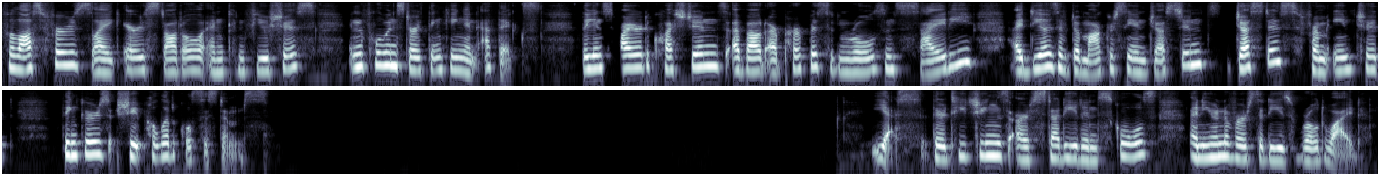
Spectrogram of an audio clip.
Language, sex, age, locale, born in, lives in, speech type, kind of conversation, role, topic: English, female, 30-34, en-US, United States, United States, read, expert-assistant, expert, How do ancient civilizations influence modern societies?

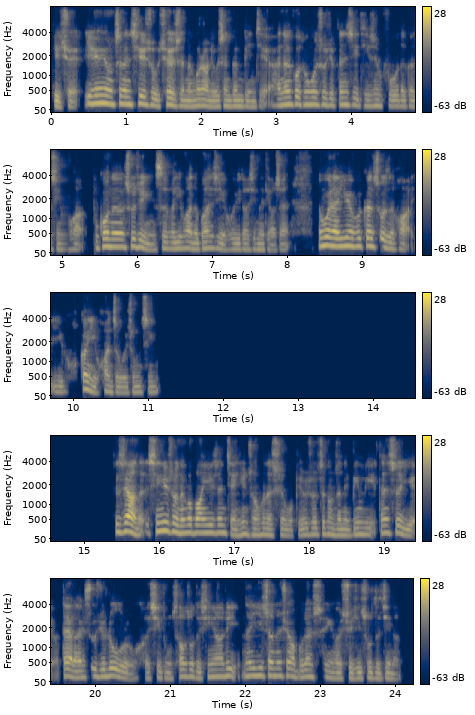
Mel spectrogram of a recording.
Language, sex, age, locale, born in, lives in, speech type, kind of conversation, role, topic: Chinese, male, 20-24, zh-CN, China, United States, read, expert-assistant, expert, 你觉得未来的医院管理会有哪些有趣的变化？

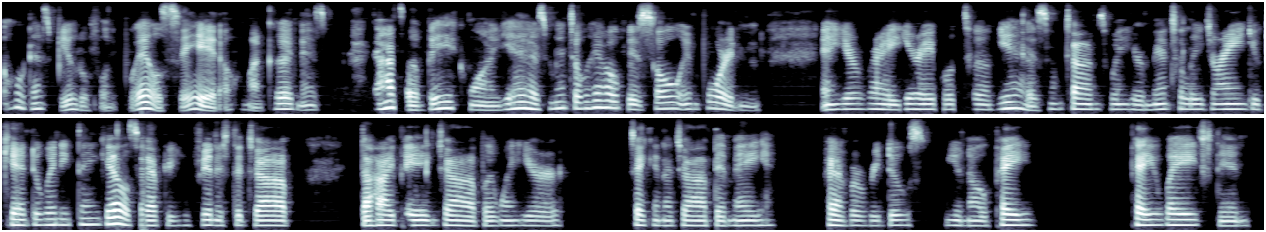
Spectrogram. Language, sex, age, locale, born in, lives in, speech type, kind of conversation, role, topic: English, female, 55-59, en-US, United States, United States, conversation, unstructured, none, Would you rather work for a company with a strong mission but low pay, or for one that is profitable but lacks purpose?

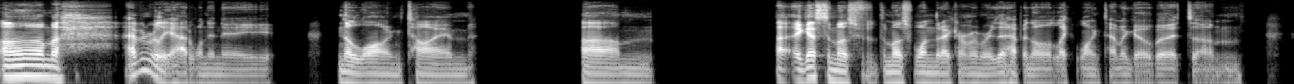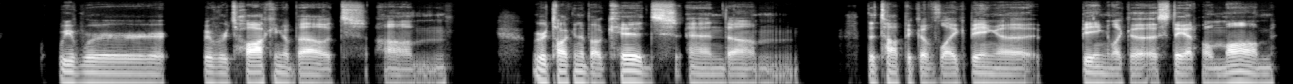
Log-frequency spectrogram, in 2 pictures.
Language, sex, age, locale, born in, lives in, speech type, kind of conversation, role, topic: English, male, 25-29, en-US, United States, United States, conversation, unstructured, none, What actions, words, or rituals help you reconnect after a disagreement, and why do they deepen your connection?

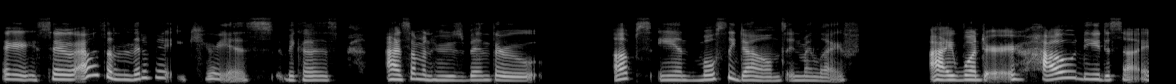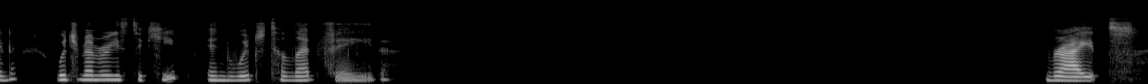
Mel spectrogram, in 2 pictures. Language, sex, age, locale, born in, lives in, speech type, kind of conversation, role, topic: English, female, 20-24, en-US, Philippines, United States, conversation, unstructured, none, How do you decide which memories to keep and which to let fade?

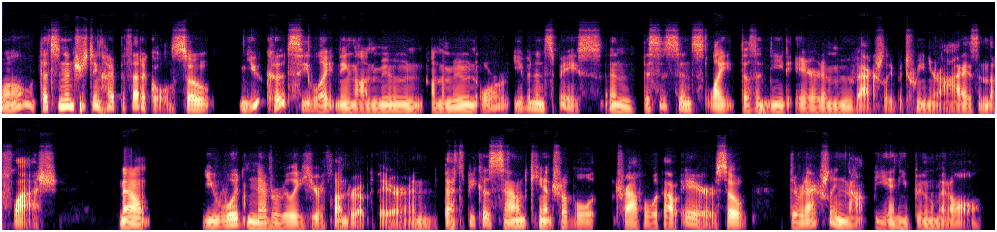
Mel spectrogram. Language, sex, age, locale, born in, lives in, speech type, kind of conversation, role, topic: English, male, 25-29, en-US, Canada, United States, read, expert-assistant, expert, Why is lightning seen before thunder is heard?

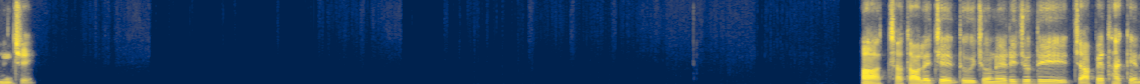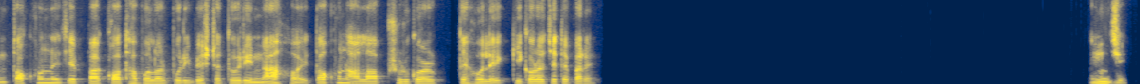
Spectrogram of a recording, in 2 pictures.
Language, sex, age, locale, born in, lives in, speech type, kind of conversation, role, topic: Bengali, male, 20-24, bn-BD, Bangladesh, Bangladesh, read, expert-assistant, asker, দাম্পত্য বা বন্ধুত্বের মধ্যে ভুল বোঝাবুঝি কমানোর জন্য কী কী সৃজনশীল যোগাযোগ কৌশল ব্যবহার করা যেতে পারে?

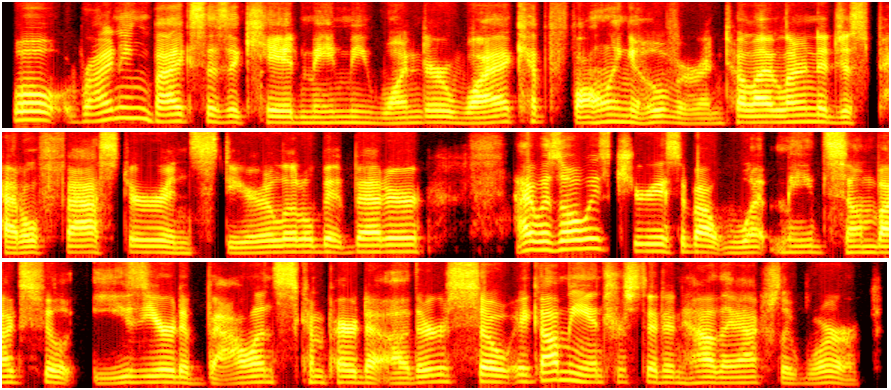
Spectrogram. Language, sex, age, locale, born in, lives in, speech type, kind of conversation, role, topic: English, male, 35-39, en-US, United States, United States, read, expert-assistant, asker, How does a bicycle stay balanced while moving?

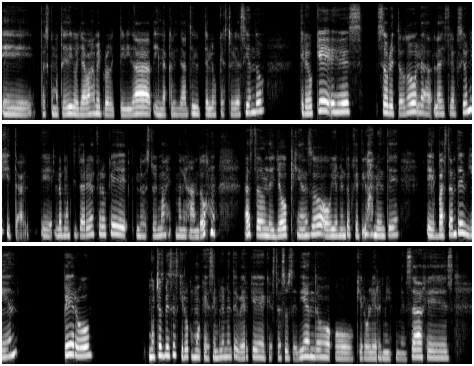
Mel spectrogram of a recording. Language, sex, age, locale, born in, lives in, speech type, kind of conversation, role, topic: Spanish, female, 25-29, es-CO, Colombia, United States, conversation, advice, user, ¿Cómo afectan la multitarea y las distracciones digitales a tu productividad y a la calidad de tu trabajo?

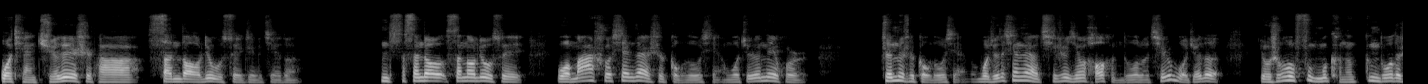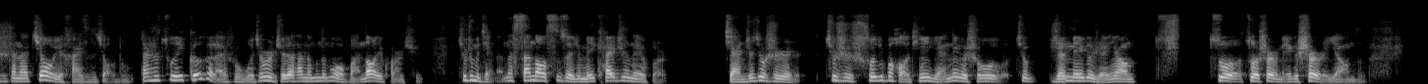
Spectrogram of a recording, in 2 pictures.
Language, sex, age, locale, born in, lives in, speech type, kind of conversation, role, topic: Chinese, male, 20-24, zh-CN, China, United States, conversation, podcast, guest, 一次家庭变动带给你哪些成长？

